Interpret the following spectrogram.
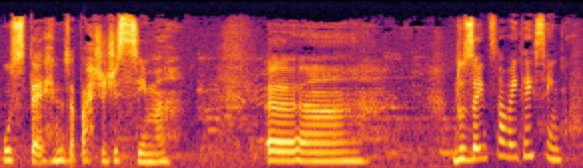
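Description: A woman with a fairly high voice talks casually to her viewers while she films her way through a big department store. She reads out prices and discounts and adds quick opinions as she goes. Faint store music plays behind her. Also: dark tone. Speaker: shopping vlogger. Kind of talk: casual walk-through vlog. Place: large department store, indoors.

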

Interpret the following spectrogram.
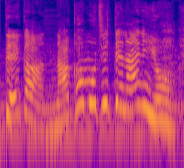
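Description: Sweet, excitable teenage girl: extremely high, girlish anime drama voice. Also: measured pace, music in the background, full character voice. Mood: exasperated. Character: sweet, easily flustered teenage schoolgirl. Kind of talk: anime audio drama acting.

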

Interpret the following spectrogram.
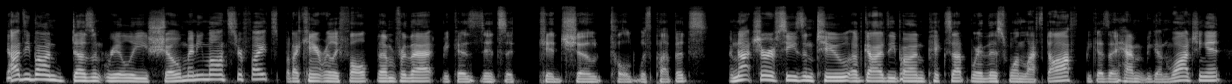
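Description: A man with a somewhat high-pitched voice narrates as the host of a video channel. The sound is dry, with very little room in it. His scripted delivery is broken up by light, self-aware asides. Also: fairly bright tone, dry recording.

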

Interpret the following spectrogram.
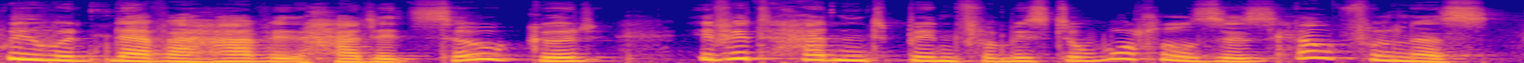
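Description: A man's voice: sits high, sing-song, moderate pace, dark tone, pitched above the performer's own voice. A man voicing a chirpy, adoring pioneer wife in an audiobook story, in a gushing, wide-eyed manner. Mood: gushing delight.

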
